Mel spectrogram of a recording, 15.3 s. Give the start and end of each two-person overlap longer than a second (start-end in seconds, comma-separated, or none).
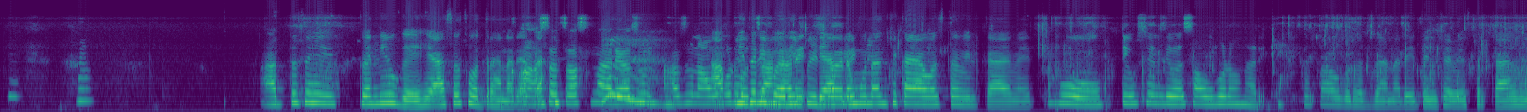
7.2-8.6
